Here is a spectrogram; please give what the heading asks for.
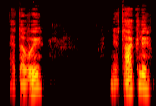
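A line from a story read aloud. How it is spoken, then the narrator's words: Whisper. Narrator (Russian): прошептала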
